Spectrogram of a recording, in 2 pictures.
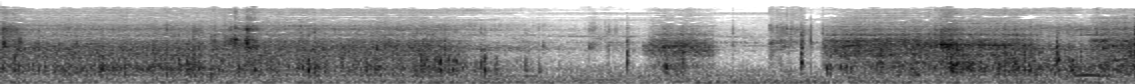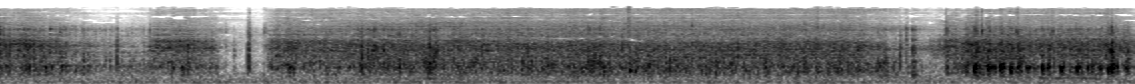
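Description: Remote-control toy dump truck driving on concrete: its small electric motor and plastic gears whirring steadily, cutting out briefly twice.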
